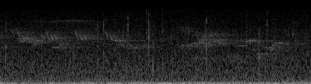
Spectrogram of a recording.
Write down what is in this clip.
Ovenbird, American Robin, Red-eyed Vireo, unidentified call, Wood Thrush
